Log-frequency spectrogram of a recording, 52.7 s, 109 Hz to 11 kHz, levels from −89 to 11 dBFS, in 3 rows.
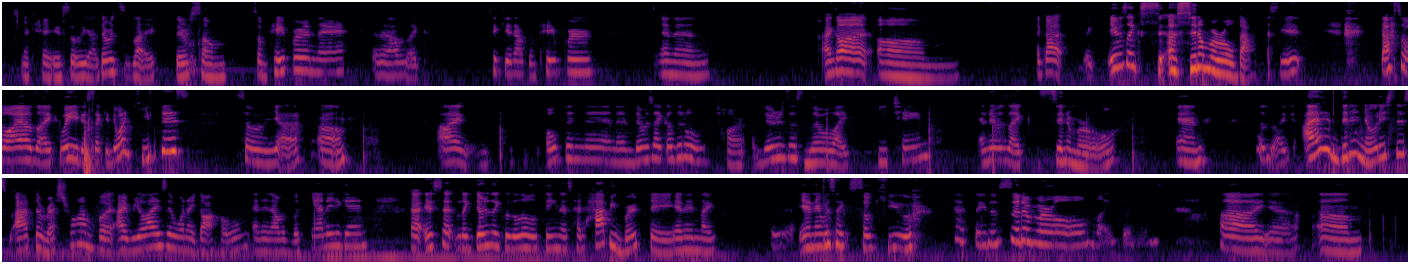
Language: English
